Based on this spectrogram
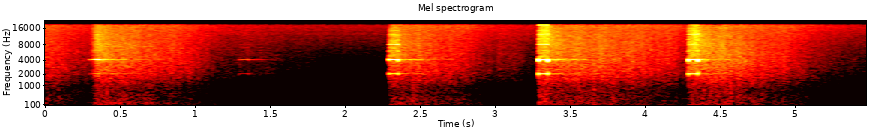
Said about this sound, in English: Alarm number two, wake up.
